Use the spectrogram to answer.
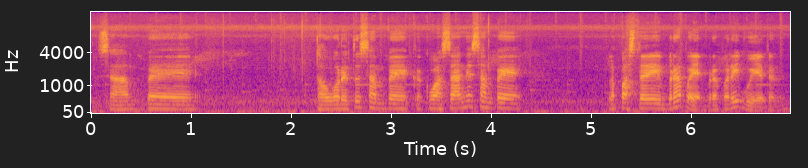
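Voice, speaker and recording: A man hosting a casual, animated chat, speaking colloquially and mixing in English aviation terms. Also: mid-range voice, normal speed. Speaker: host, a pilot. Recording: music playing behind the talk. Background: background music.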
